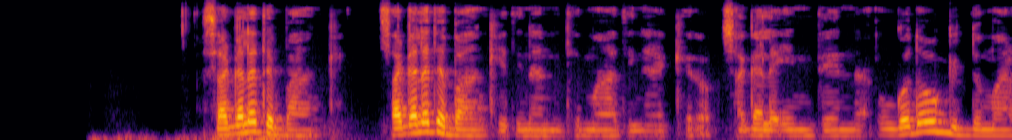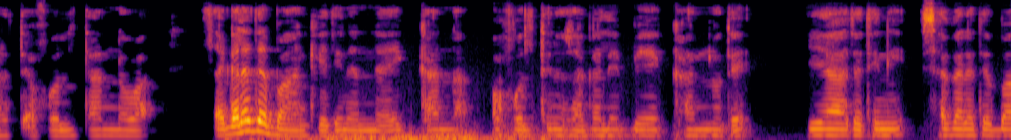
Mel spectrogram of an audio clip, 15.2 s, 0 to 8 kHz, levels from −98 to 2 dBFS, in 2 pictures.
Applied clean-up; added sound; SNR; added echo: neural mask model DeepFilterNet 3.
